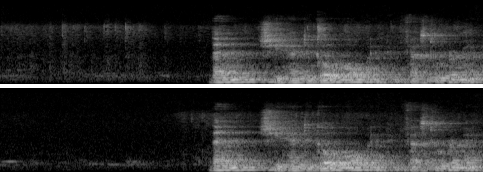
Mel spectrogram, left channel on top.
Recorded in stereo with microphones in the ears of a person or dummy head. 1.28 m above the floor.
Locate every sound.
2.1 s a man speaking: 30° left (ahead or behind), 3.5 m; by 4.8 s 25° left (ahead or behind), 6 m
